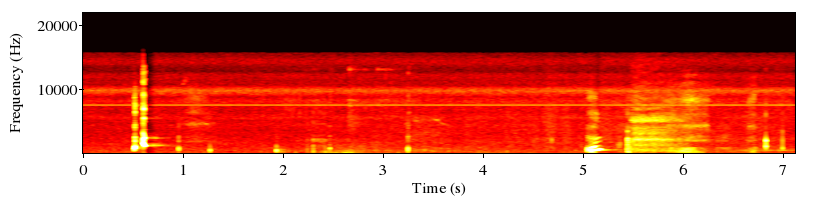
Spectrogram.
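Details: Three-day-old baby girl hiccupping after her feed: two sharp, abrupt hiccups several seconds apart with faint clicks between them in a quiet room; hiccups.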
